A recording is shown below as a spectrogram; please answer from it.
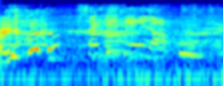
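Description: Young children's voices: short bursts of high-pitched chatter and calls, with brief pauses between them.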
